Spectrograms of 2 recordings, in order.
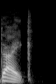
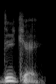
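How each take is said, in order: First: The name is said as one syllable. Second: The name is said as two syllables. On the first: The speaker calls it wrong. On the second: The speaker calls it right. "It's D K for sure"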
